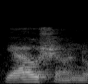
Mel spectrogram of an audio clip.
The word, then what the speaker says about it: Yaoshan: So Yaoshan or Yakusan, that's the same name, same person in either in Chinese, Yaoshan, or Yakusan in the Japanese way of pronouncing it.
